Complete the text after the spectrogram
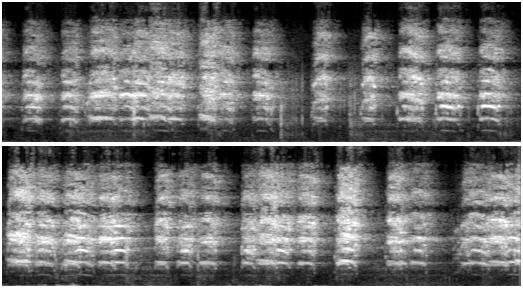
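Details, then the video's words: Noisy parrots along a nature trail; harsh, raspy squawks repeated rapidly, more than two per second and irregular, forming a near-continuous chorus of grating calls. "Noisy Parrots on the trail"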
